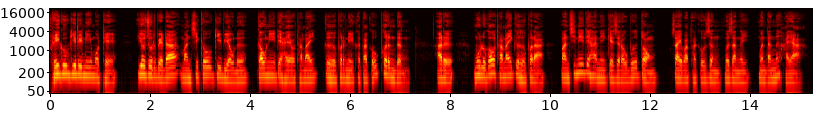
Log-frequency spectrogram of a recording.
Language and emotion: Bodo, neutral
